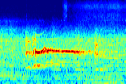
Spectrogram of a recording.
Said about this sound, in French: Tu l'as entendu Quoi Le coyote, c'est The Boss. The Boss C'est un coyote qui vient souvent par ici la nuit.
